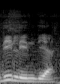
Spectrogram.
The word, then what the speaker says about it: Lindia: Lindia? Sa pag-pronounce, Lindia.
